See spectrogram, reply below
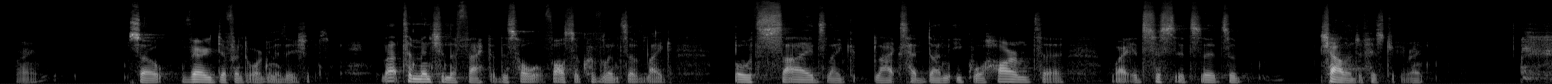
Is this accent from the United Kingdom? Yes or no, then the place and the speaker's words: no; coastal Georgia, United States; also born or lived in Erlangen, Germany; my father was in the U.S. military, and then we moved to coastal Georgia in the United States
